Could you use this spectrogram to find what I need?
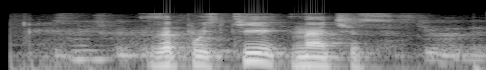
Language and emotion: Russian, neutral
